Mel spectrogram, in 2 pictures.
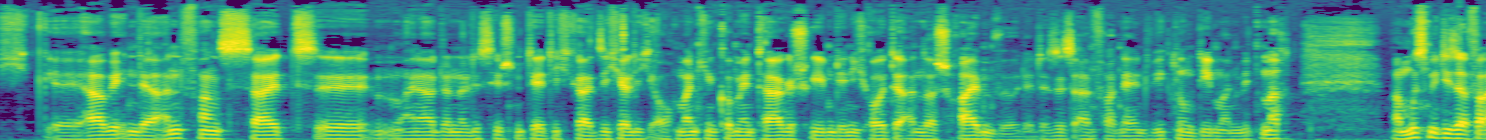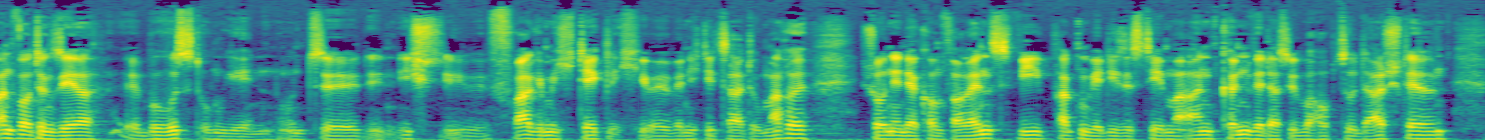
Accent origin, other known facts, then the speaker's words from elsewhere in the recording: Westerholt, North Rhine-Westphalia, Germany; Ich bin in Westerholt geboren, gegenüber der Martinuskirche. Ich bin hier in Herten zur Schule gegangen, einer der wenigen Westerholter, die meisten gingen nach Buhr. Und ich bin hier dann eigentlich geblieben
